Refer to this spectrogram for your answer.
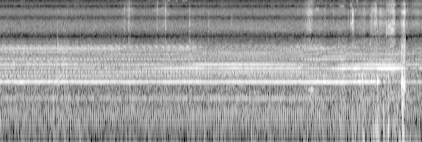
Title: Samsung fridge making noise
